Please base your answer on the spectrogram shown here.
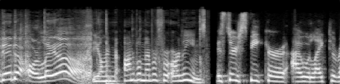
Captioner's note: some Applause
